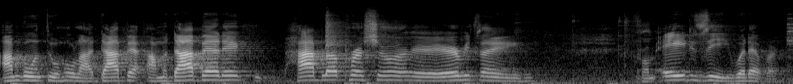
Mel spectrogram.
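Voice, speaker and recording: Long pauses come often in this moderately paced speech, set against noticeable background noise. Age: 70s. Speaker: audience member asking question. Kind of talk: audience question. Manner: halting.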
